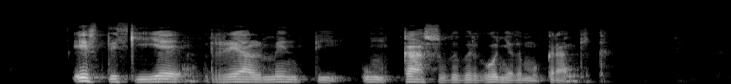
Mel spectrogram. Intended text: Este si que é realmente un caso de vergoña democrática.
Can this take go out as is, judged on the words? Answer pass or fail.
fail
